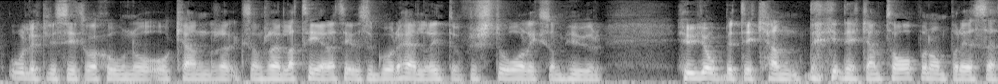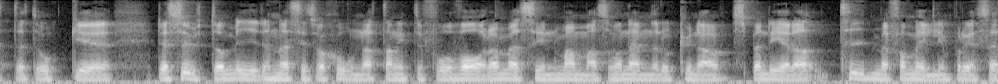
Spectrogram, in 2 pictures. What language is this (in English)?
Swedish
